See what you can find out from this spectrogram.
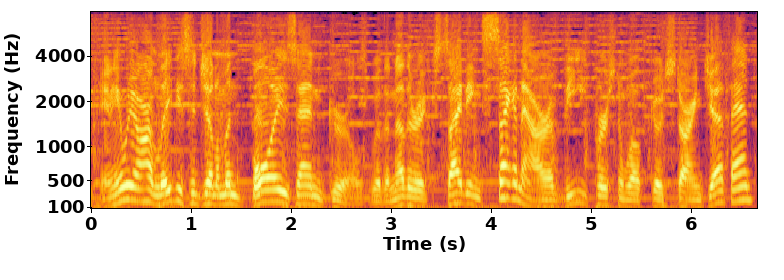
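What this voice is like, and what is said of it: Serious announcer radio voice. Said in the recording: “my radio voice ... I used to have a serious radio voice.”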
